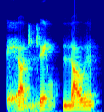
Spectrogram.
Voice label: robot voice shutting down

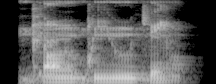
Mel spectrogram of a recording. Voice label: robot voice computing fx

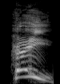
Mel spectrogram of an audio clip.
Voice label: angry warning hey male

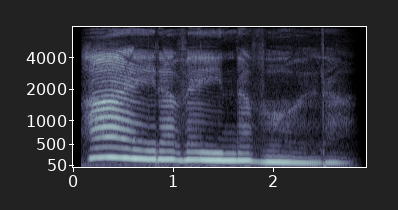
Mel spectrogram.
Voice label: female talk elfish

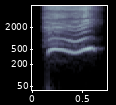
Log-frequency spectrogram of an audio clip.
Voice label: boy shy "hey"

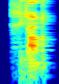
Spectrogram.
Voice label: robot voice stop fx

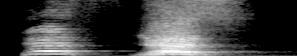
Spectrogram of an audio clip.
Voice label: military shout english "yes"

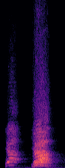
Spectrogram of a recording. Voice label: military shout german yes

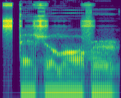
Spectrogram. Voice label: spec offer, voices

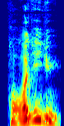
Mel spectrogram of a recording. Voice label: male talk neutral

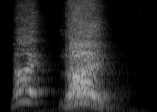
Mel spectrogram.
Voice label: military shout german "no"

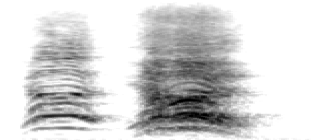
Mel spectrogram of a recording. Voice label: military shout german yessir

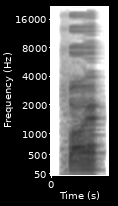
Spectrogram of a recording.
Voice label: robot voice four fx

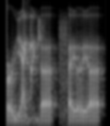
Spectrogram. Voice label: robot voice reactor failure

